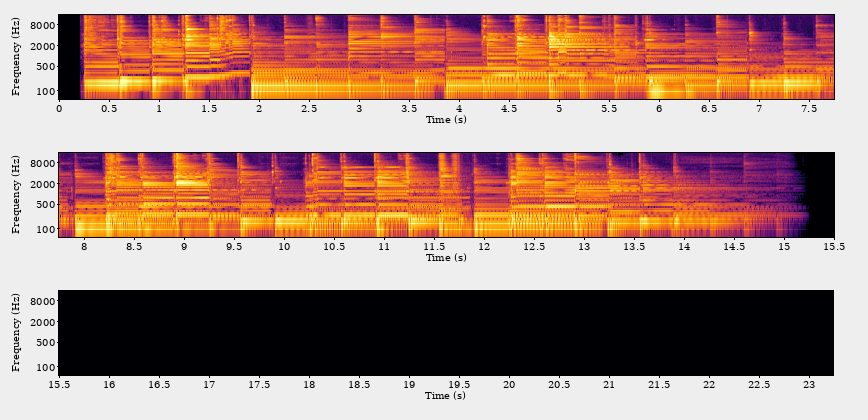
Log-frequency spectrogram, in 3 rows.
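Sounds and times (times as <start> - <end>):
simple guitar piece: 0.2 - 15.3.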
